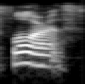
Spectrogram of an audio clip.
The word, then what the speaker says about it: fourth: 4th of me listen I said the fourth with the sound at the end why because I use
